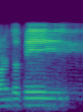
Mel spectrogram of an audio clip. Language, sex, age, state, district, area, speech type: Odia, male, 45-60, Odisha, Kandhamal, rural, conversation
